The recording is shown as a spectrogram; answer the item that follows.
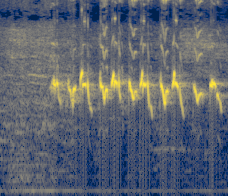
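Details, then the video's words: Sooty-headed bulbul lure song, ropelan style, for stirring lazy bulbuls to call back: after a brief quiet start, a clean run of about ten clear, down-slurred whistled notes in even succession. "Trucuk ropelan GACOR🔥‼️ amunisi untuk burung trucukan malas bunyi otomatis langsung nyaut"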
